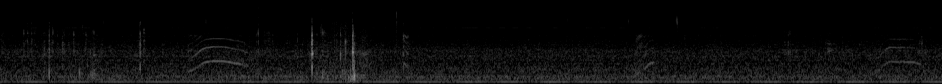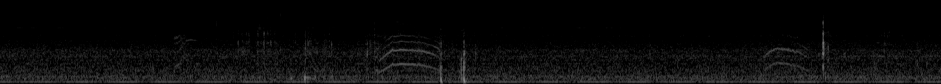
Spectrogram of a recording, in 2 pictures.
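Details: Persian kittens three weeks old, born March 5, 2014 and recorded March 24, 2014, give thin, faint arching mews, about six scattered across the recording, over a steady low electrical hum with occasional clicks and knocks.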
